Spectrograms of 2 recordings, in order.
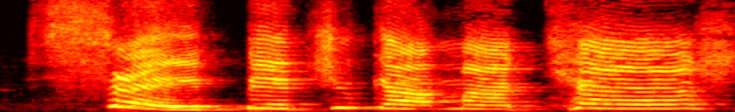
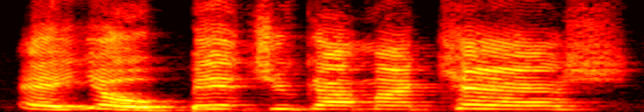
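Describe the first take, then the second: First: It is said with heavy pimp swagger. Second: It is said with little pimp swagger.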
